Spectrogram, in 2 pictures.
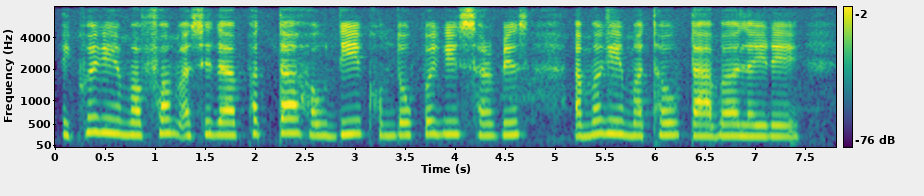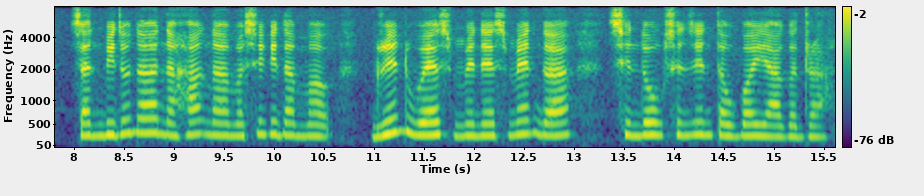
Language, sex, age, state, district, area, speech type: Manipuri, female, 30-45, Manipur, Kangpokpi, urban, read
